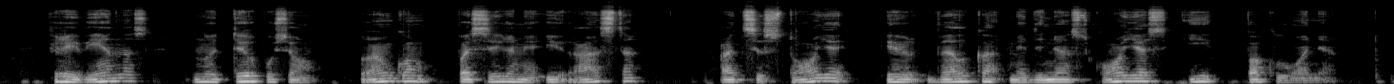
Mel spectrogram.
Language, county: Lithuanian, Kaunas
